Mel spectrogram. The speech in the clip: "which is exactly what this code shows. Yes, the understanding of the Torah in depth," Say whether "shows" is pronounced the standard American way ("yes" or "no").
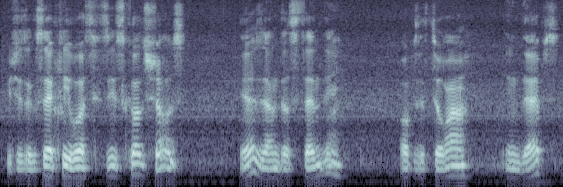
yes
